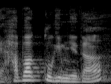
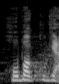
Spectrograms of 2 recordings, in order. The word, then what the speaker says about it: 하박국: 하박국 선지자는 이 발음을 잘못하면 그 된장국이나 뭐 김치국이 생각이 날 수 있는데 예, 하박국입니다. 발음을 잘해야 돼요. 하박국 선지자는 바벨론에 의해서 호박국이 아니고요, 그전에 하박국, 예, 예, 호박국으로 들리시는구나.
